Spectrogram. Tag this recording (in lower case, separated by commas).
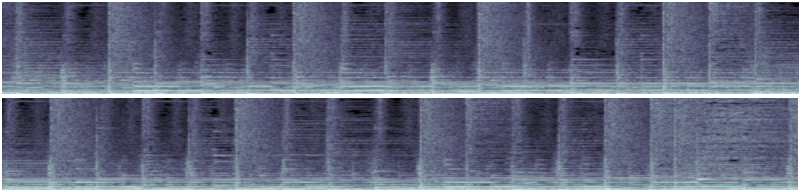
background music, music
